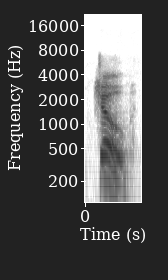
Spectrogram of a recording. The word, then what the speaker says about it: Gob: Job. His name is Job. It's Gob. Job. It's spelled Gob. We pronounce it Job.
